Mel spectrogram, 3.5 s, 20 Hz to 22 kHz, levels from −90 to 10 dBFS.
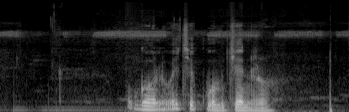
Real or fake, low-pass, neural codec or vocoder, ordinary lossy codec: real; 19.8 kHz; none; Opus, 32 kbps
